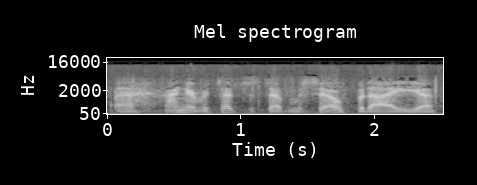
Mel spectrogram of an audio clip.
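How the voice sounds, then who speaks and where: A man's voice: fairly low pitch, brisk, sharp tone, slightly rough. An actor in a 1940s radio play voicing a kindly, jolly old man with genial, lilting, theatrical delivery of rhymed verse. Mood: genial, eager. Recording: noisy vintage 1940s radio broadcast.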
